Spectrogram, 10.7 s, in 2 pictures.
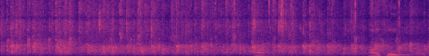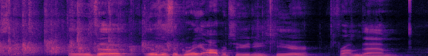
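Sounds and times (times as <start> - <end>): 
audience applause: 0.0 - 8.0
speech: 3.2 - 3.6, 4.6 - 10.4.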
